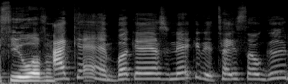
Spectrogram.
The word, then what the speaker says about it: Buck Azz: Buck ass naked. It tastes so good it make you get out your clothes. Yeah. And it's spelled Buck AZZ. Buck ass had to make it, Yeah.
